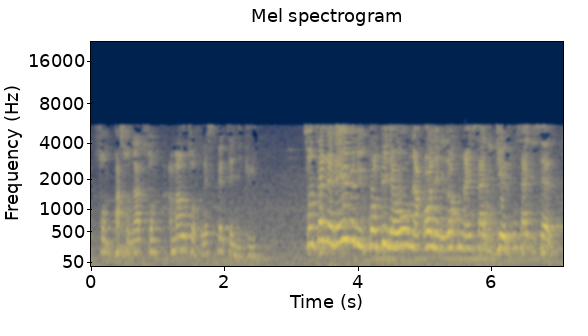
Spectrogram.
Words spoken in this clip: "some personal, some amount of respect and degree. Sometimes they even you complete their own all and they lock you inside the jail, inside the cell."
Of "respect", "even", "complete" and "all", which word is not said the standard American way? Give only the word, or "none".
complete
